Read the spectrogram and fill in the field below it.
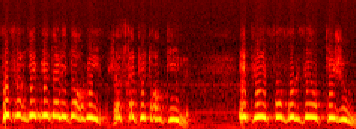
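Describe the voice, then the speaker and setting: A man's voice: very animated, moderate pace. A man voicing a serious, impatient little girl who knits, in a storybook reading. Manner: shrill and bossy. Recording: dull lo-fi recording.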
